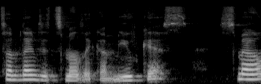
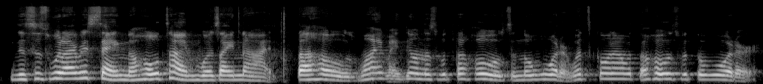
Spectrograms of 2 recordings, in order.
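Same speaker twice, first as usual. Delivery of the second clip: higher-pitched, animated outburst of told-you-so; vindicated exclamation; 4 semitones higher, 3 dB louder than usual. Real, not acted. Medium exclaims to client over the hose, vindicated. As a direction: burst out higher, insisting on being proved right.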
